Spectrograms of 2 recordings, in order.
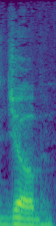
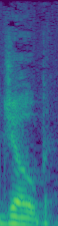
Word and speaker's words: Job: country, my name is Job, by the way. and a lot of people have trouble pronouncing it because Job. Spells like job. Yeah, but you read it Job. Yeah, like the Bible Job.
